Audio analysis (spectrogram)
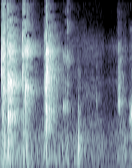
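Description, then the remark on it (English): A beer bottle cap pops open on a beautiful spring day: a few sharp, bright bursts in quick succession, followed by fainter clicks and a short airy hiss. No voices are heard. “Let's go ahead and pop a top on these.”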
